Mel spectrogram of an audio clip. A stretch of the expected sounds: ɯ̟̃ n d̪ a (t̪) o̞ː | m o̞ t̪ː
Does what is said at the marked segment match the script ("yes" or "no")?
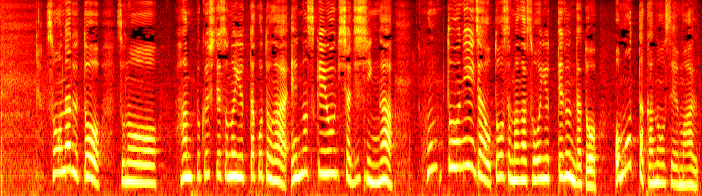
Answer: yes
